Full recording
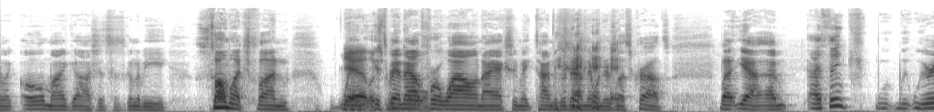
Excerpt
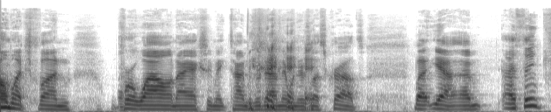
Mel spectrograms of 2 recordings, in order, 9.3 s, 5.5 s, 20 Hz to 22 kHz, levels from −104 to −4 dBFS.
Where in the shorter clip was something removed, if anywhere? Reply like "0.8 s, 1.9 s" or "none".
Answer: 1.2 s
